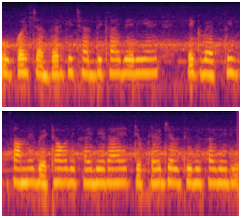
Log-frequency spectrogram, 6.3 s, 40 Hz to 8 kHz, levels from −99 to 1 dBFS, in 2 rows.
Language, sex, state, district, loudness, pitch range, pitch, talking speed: Hindi, female, Chhattisgarh, Raigarh, -19 LUFS, 210-220 Hz, 215 Hz, 210 wpm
